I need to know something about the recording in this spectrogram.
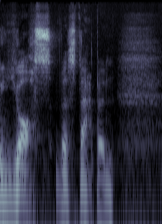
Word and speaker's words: Jos Verstappen: Yeah, it's more, you pronounce it more Jos Verstappen, but yeah, Jos, Jos, or Jos Verstappen.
